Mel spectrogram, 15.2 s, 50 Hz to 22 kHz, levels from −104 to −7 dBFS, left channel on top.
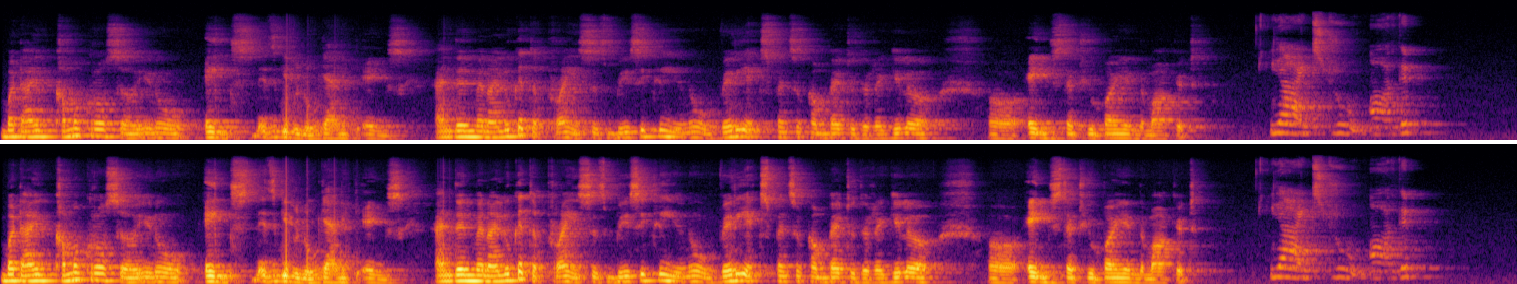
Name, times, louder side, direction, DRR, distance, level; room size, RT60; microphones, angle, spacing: voice 1, 0.0-4.1 4.3-12.0, right 6 dB, 90° right, 0.3 m, -21 dB
voice 2, 12.7-14.1, right 1 dB, 5° right, 1.7 m, -36 dB
11.5 x 6.1 x 7.4 m
head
